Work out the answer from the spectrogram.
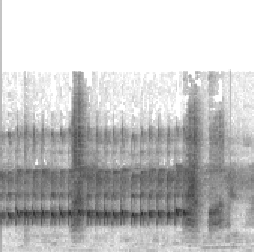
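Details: Grey-cheeked bulbul song for songbird training: a rapid high trill of regular pulses, punctuated by two louder raspy notes, ending with a brief rising whistle.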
